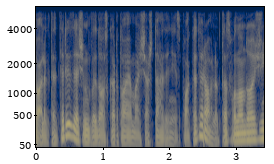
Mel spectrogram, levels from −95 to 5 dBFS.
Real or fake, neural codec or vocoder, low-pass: real; none; 5.4 kHz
